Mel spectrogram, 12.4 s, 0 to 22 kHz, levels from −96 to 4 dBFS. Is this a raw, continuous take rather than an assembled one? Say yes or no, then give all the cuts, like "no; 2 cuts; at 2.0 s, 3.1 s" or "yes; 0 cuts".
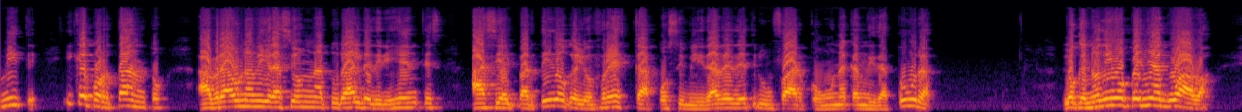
yes; 0 cuts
